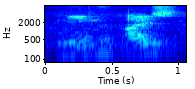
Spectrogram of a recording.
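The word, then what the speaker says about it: Nienhuis: for your records um Hernando County Sheriff ning heis it's pronounced neem ice and it is spelled n-i-e-n-h-u-i-s uh I do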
